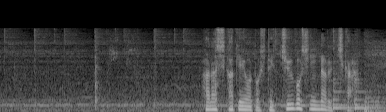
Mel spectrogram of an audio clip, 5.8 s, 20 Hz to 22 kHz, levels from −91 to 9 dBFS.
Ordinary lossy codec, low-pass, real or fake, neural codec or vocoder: none; none; real; none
